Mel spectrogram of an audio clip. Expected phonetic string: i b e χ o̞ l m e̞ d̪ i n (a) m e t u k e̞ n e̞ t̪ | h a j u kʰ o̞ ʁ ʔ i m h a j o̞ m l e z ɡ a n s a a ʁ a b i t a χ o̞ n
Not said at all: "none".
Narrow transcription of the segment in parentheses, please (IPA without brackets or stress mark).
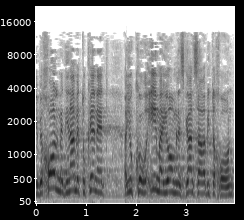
a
